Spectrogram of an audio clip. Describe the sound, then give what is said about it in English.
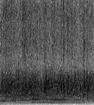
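An audience claps steadily, a dense, loud wash of many hands at once with no pauses, and a faint tonal hum sustained underneath the applause. “Come on, clap if you understand what I'm talking about.”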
